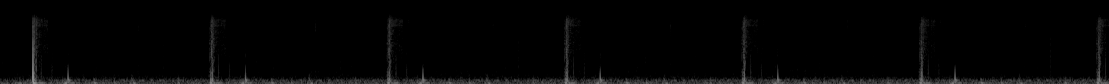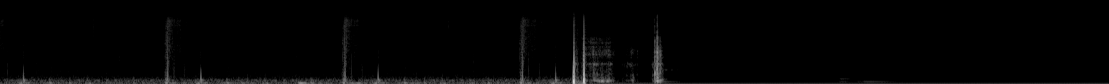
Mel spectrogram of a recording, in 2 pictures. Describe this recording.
record end (squish beat)
Something happened at the end of the record.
